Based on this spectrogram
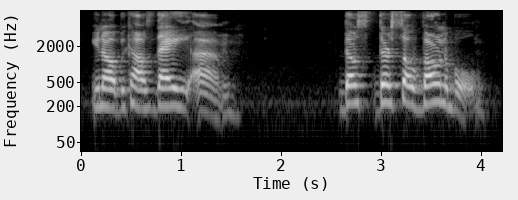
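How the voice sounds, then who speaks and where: Someone speaks with a Kentucky accent at a moderate pace. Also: woman. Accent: Southern US (Kentucky). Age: 50s. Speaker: live streamer, author and former elderly caregiver. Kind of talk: casual live stream chat. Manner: loud; sounds like screaming.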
